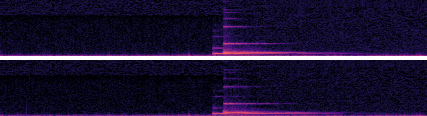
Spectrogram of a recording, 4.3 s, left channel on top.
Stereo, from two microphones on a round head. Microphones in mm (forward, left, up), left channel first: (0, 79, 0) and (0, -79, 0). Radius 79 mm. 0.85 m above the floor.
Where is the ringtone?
30° left (ahead or behind), 4.5 m.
